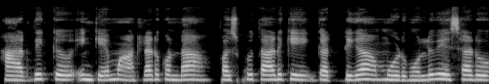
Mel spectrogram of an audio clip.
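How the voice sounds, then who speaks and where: A woman storyteller reading a romance serial as scripted narration, at an even pace. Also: mid-range voice, normal speed, dry recording, studio quality.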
